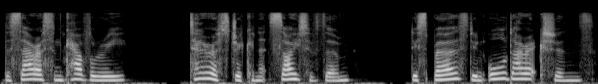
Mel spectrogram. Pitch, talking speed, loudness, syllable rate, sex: 210 Hz, 130 wpm, -17 LUFS, 4.9 syllables/s, female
